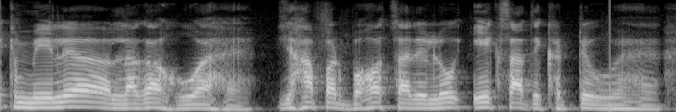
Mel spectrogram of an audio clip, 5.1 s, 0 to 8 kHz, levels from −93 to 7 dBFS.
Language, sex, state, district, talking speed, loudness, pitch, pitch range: Hindi, male, Bihar, Kishanganj, 175 wpm, -17 LUFS, 120 Hz, 105-130 Hz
